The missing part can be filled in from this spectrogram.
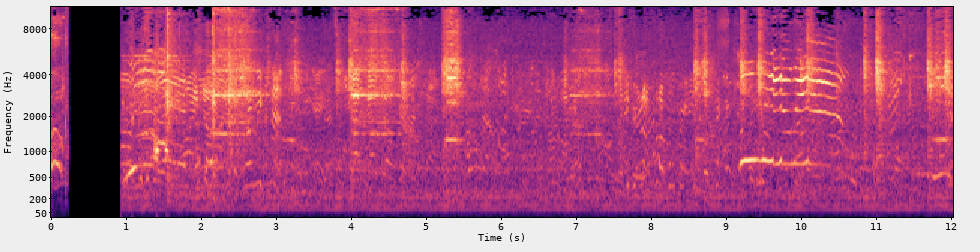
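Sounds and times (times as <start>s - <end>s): cars passing: 1.0s - 12.0s
indistinct voices: 1.0s - 12.0s
steady low hum: 1.0s - 12.0s.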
